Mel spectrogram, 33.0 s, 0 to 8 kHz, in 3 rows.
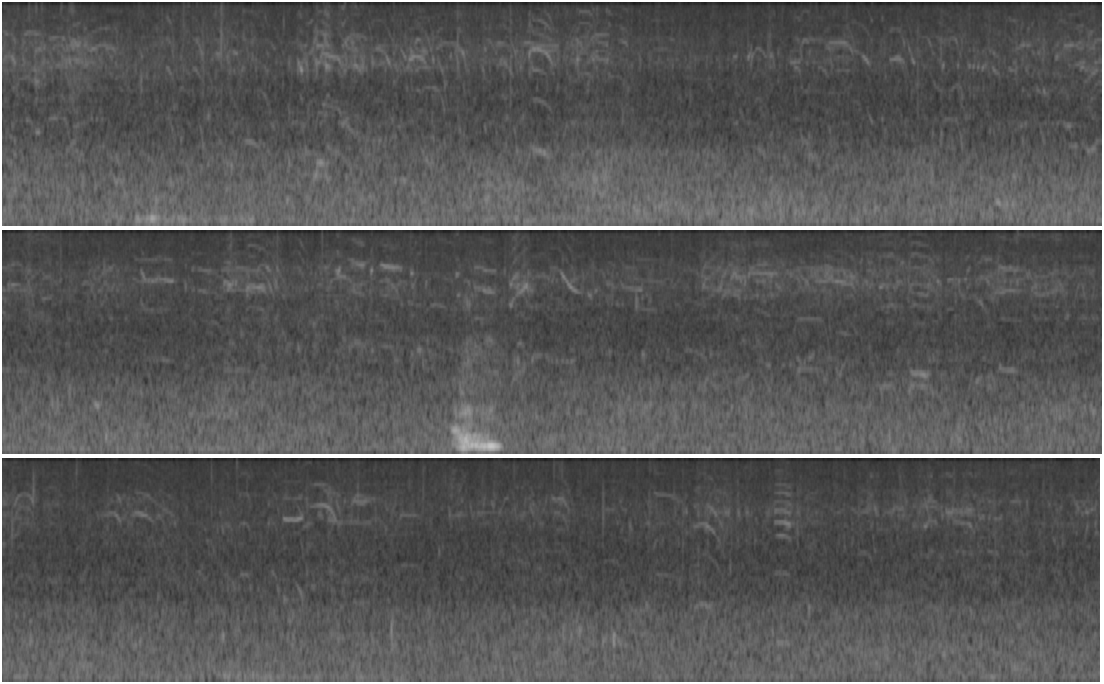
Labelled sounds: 0.2	0.4	Pacific white-sided dolphin, 2.4 to 2.9 kHz
0.9	1.2	Pacific white-sided dolphin, 5.2 to 5.7 kHz
3.2	3.7	Pacific white-sided dolphin, 1.2 to 5.0 kHz
4.0	5.6	Pacific white-sided dolphin, 2.2 to 6.3 kHz
5.9	6.1	Pacific white-sided dolphin, 4.7 to 5.1 kHz
7.4	8.7	Pacific white-sided dolphin, 3.2 to 4.8 kHz
10.7	11.1	Pacific white-sided dolphin, 0.97 to 3.5 kHz
12.3	13.7	Pacific white-sided dolphin, 2.5 to 5.5 kHz
14.2	16.0	Pacific white-sided dolphin, 3.2 to 7.0 kHz
16.3	16.8	Pacific white-sided dolphin, 3.3 to 4.7 kHz
17.2	17.6	Pacific white-sided dolphin, 2.5 to 5.4 kHz
18.0	21.7	Pacific white-sided dolphin, 2.2 to 6.6 kHz
22.9	23.6	Pacific white-sided dolphin, 3.2 to 5.0 kHz
25.0	25.8	Pacific white-sided dolphin, 3.1 to 4.8 kHz
26.7	27.7	Pacific white-sided dolphin, 3.5 to 4.6 kHz
28.5	29.3	Pacific white-sided dolphin, 2.4 to 4.9 kHz
29.7	30.0	Pacific white-sided dolphin, 3.0 to 3.3 kHz
30.6	31.1	Pacific white-sided dolphin, 3.5 to 4.1 kHz
31.4	31.8	Pacific white-sided dolphin, 3.0 to 4.0 kHz

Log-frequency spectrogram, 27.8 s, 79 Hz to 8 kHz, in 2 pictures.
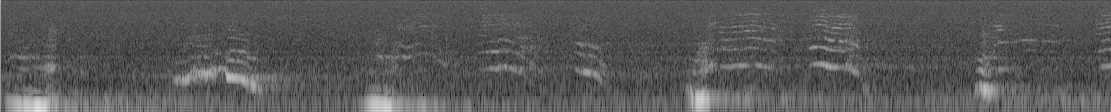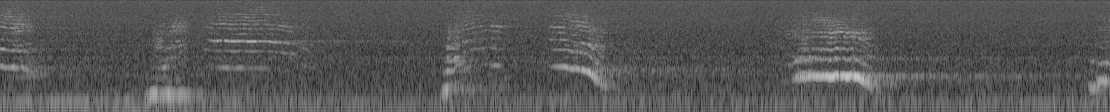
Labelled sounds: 2.8	3.1	humpback whale, 0.80 to 1.7 kHz
5.0	6.5	humpback whale, 0.90 to 3.0 kHz
7.2	7.5	humpback whale, 0.80 to 1.4 kHz
8.9	10.8	humpback whale, 0.90 to 4.5 kHz
12.5	13.0	humpback whale, 1.3 to 1.6 kHz
13.7	14.2	humpback whale, 0.90 to 3.5 kHz
15.8	17.6	humpback whale, 0.80 to 5.4 kHz
19.8	21.5	humpback whale, 0.80 to 2.8 kHz
22.0	22.3	humpback whale, 3.0 to 3.4 kHz
23.9	24.7	humpback whale, 0.96 to 3.6 kHz

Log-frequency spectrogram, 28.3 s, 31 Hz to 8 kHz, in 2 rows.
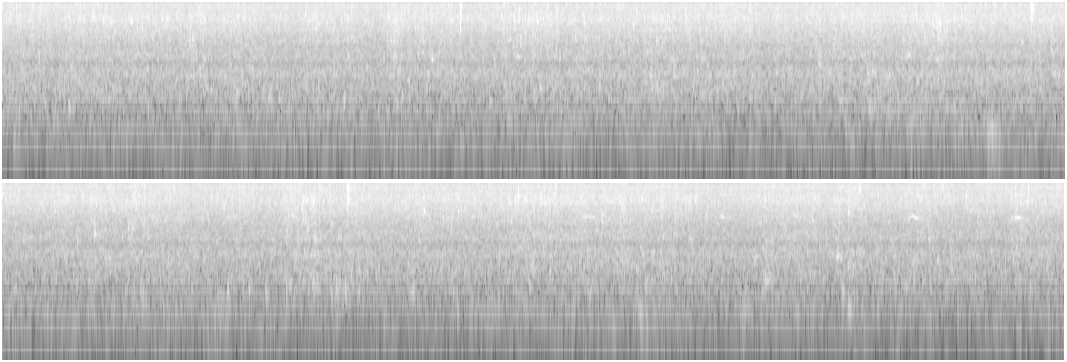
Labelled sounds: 26.2	26.5	humpback whale, 2.4 to 2.8 kHz

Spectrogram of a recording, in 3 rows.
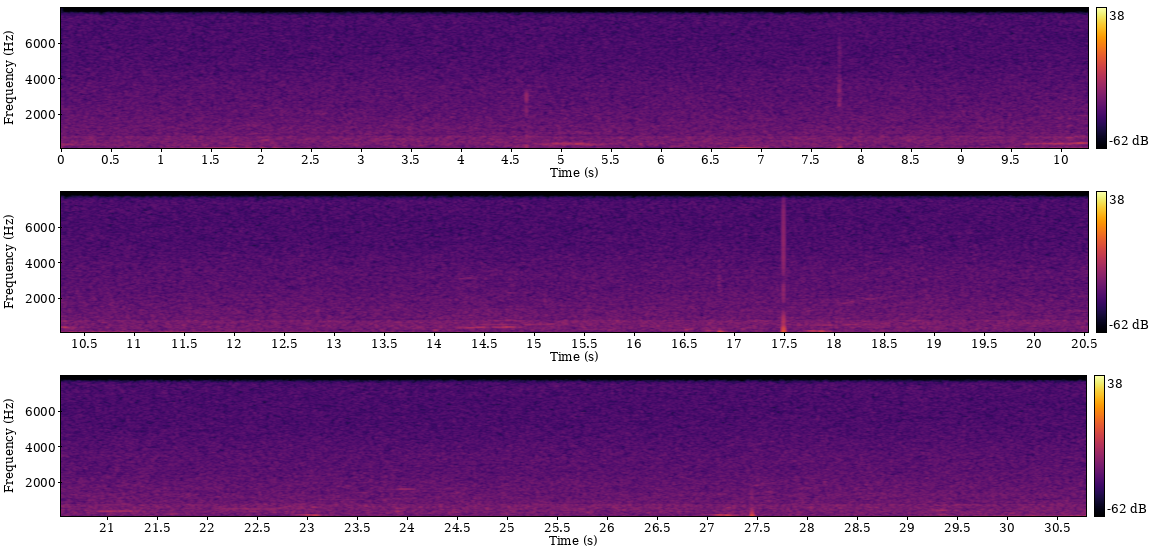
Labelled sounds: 18.3	18.5	humpback whale, 1.9 to 2.1 kHz

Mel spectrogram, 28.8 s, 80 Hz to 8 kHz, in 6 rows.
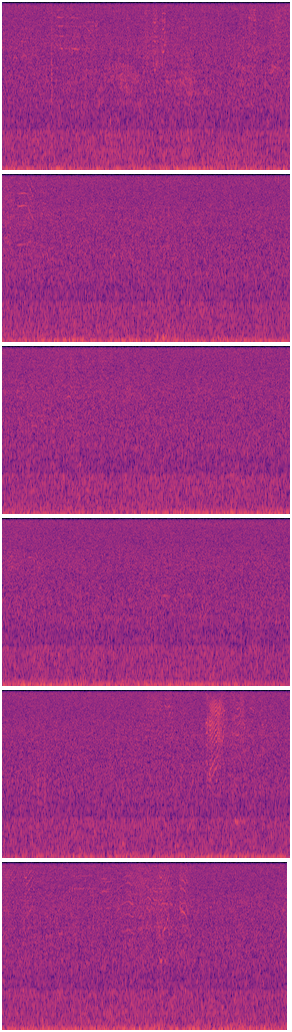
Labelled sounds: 5.0	5.2	Pacific white-sided dolphin, 5.5 to 5.7 kHz
25.1	25.4	Pacific white-sided dolphin, 4.6 to 6.3 kHz

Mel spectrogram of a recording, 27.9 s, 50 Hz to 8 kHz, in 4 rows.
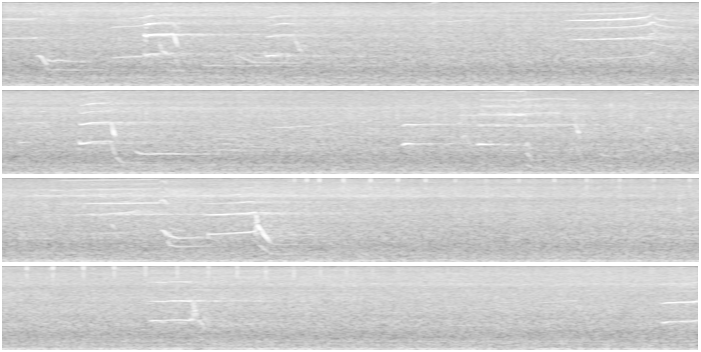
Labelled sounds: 5.6	6.5	killer whale, southern resident, 2.0 to 5.6 kHz

